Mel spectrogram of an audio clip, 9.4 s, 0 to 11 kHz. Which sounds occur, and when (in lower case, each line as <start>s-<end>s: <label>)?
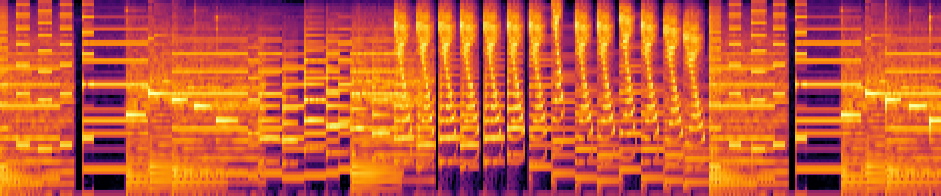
0.0s-9.4s: music
0.0s-9.4s: video game sound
